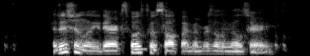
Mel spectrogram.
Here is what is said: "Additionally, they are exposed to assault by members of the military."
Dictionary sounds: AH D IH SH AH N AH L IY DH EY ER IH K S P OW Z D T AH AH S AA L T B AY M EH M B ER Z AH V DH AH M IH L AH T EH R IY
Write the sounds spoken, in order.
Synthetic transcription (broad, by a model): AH D IH SH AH N L IY DH EY ER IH K S P OW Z T AH AH S AA L T B AY M EH M B ER Z AH V DH AH M IH L AH T EH R IY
